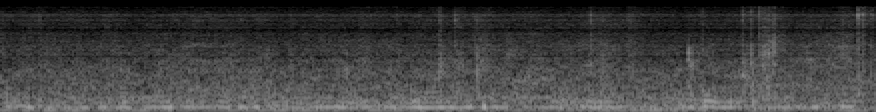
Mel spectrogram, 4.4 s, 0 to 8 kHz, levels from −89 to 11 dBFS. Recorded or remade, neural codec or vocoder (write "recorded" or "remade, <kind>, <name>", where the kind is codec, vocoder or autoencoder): remade, codec, SNAC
